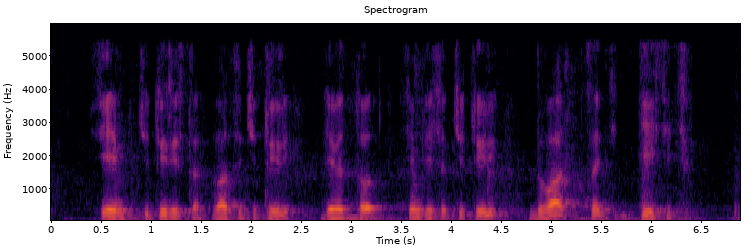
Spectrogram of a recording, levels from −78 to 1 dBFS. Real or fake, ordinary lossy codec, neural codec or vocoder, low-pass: real; AAC, 24 kbps; none; 5.4 kHz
